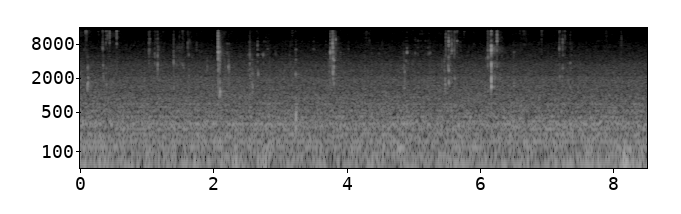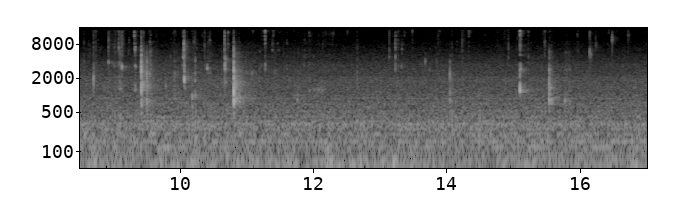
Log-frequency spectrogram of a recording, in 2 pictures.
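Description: A person eating: chewing, with scattered sharp clicks of wooden chopsticks against a plastic bowl and a cluster of louder clicks a little past the middle, over a steady low background hum.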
